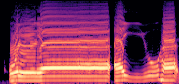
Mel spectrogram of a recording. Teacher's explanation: Maka apabila ada kata ya ayyuha, biasanya kita sebut dengan bacaan mad jaiz munfasil yang kita panjangkan sepanjang 4 harokat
